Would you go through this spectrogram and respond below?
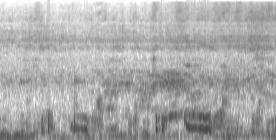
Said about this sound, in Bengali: এই যে নর পায়রাটা মাদি পায়রাকে দেখে ঠিক আছে এই যে ডাক করছিল একটু আগে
